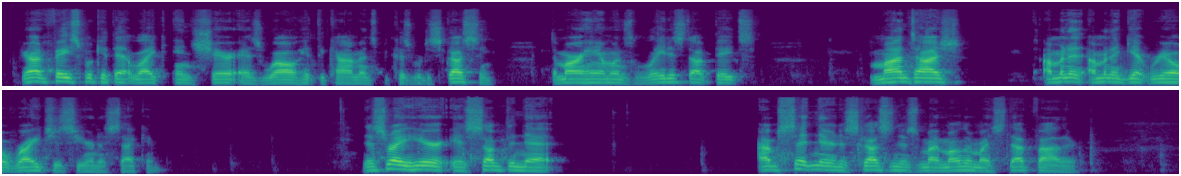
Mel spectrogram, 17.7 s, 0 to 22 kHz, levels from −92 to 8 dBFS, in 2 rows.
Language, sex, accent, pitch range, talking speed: English, male, American, 125-160 Hz, 170 wpm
